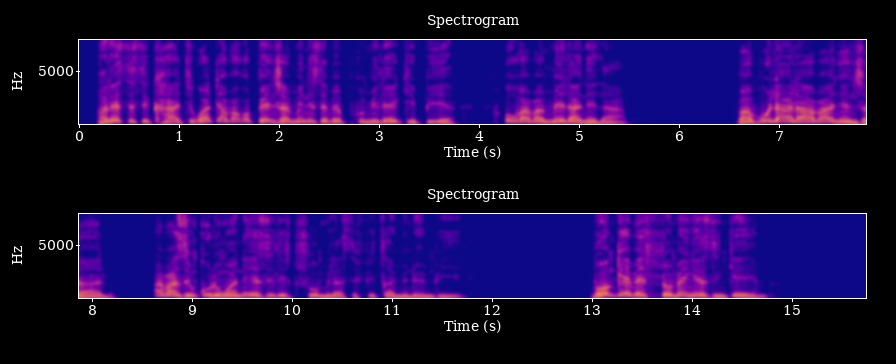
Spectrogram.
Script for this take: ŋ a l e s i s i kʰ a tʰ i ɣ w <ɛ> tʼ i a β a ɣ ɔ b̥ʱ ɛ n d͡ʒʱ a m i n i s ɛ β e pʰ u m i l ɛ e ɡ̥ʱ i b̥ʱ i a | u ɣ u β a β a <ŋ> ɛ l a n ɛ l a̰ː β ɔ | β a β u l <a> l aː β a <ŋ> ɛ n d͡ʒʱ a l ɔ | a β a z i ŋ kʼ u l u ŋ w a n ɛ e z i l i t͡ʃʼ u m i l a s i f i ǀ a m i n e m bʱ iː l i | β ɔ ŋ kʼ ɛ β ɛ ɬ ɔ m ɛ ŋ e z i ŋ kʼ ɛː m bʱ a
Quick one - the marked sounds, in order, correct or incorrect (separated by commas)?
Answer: incorrect, incorrect, correct, incorrect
